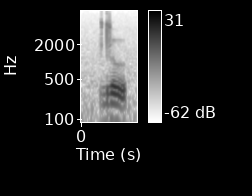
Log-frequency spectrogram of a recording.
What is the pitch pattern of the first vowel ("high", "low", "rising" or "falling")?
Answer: low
